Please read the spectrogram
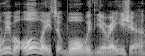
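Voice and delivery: dry, ironic, sardonic sarcasm. Quoting what people say when the news switches its story: imitating a sardonic remark. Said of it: "in quite a sardonic, sarcastic way".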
